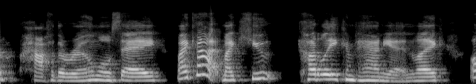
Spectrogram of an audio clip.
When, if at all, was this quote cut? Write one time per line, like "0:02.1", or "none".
none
